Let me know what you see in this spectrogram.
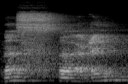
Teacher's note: Nas harus sin huruf sin itu harus berhembus nafasnya hames. Nastain jelas. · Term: hamas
